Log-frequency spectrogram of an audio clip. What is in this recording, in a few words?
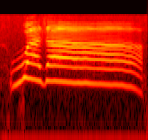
children taunt; valve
